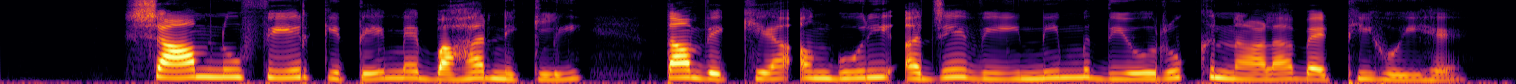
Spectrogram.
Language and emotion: Punjabi, neutral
